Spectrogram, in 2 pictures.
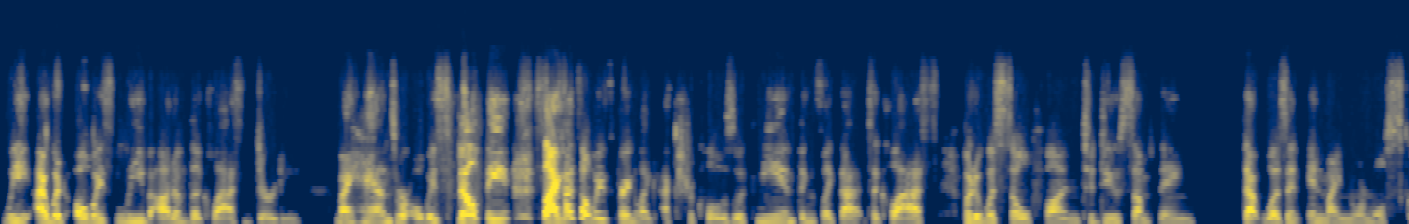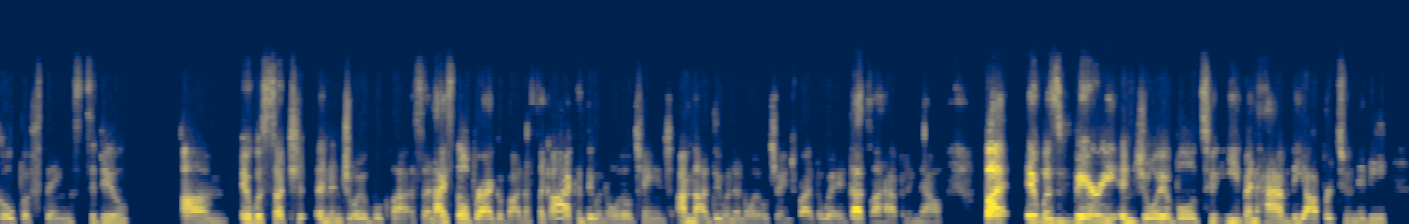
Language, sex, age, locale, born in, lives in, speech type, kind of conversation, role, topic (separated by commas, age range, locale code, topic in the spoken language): English, female, 35-39, en-US, United States, United States, conversation, unstructured, none, What was your favorite subject in school, and why?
